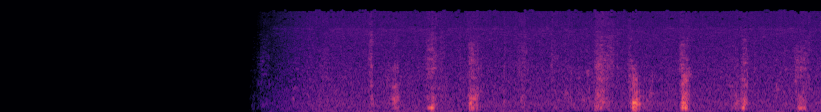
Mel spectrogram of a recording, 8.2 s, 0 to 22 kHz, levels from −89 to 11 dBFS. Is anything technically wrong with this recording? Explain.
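Yes, the speech carries two technical faults, one throughout and one in three short bursts.

Throughout the clip, the speech sounds dull and gurgling, with a granular roughness, likely from MP2 compression at a low bitrate, around 80 kbps. With too few bits, the encoder drops whole upper sub-bands and coarsely quantises the rest. On a spectrogram, the top end is cut off and flickers in blocky patches.

DAB burbling appears from 2.72 to 3.41 s, 4.56 to 5.54 s and 6.97 to 7.49 s, as burbling noise over the speech. Bit errors, at a rate well under one percent, slip past error correction and corrupt samples, putting short blips of noise in single sub-bands. A spectrogram shows isolated bright horizontal dashes in narrow bands. The first burst overlaps a clean fade-in that ends about 3.4 s.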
